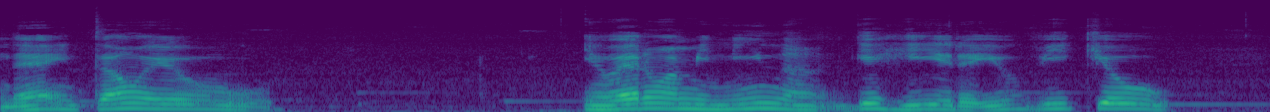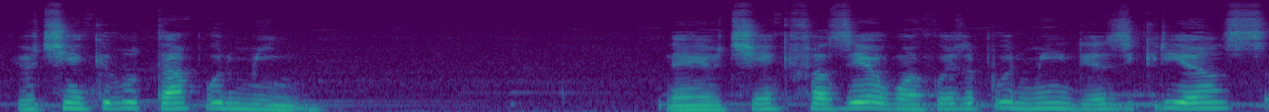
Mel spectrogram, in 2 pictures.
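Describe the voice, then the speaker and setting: Very slow and marked by long, frequent pauses, a woman's fairly low-pitched voice has a dark, mellow tone and fairly even intonation. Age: 60s. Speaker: pastor. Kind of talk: testimony. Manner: halting.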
